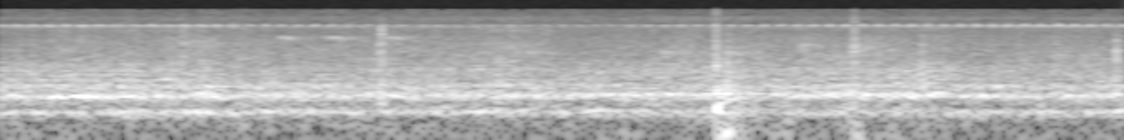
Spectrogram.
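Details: Western honey bee (Apis mellifera), wing buzz.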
